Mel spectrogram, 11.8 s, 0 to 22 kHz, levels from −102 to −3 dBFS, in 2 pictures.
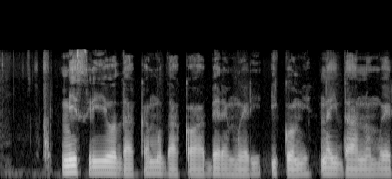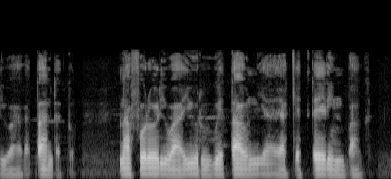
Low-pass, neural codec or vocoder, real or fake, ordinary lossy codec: none; none; real; none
